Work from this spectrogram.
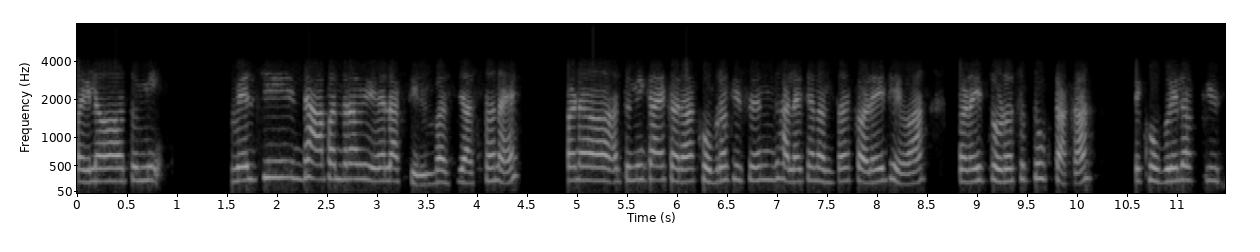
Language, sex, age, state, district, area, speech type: Marathi, female, 45-60, Maharashtra, Mumbai Suburban, urban, conversation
